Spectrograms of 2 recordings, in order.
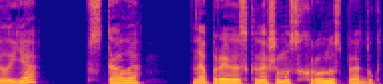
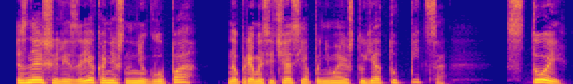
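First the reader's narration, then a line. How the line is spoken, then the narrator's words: Shouted after someone. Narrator (Russian): крикнула она мне в спину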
